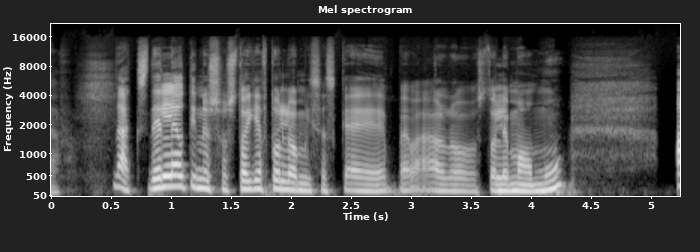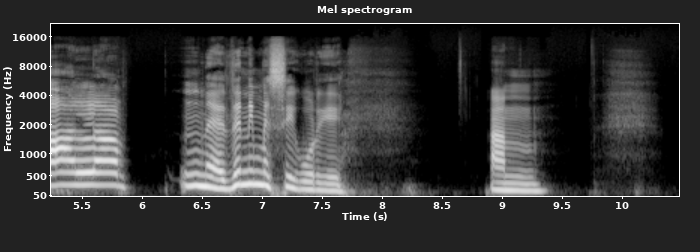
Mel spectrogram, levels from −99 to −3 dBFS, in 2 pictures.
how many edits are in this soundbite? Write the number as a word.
zero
